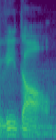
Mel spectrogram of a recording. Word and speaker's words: Vidal: It's really vidal if it's Jose and it's phonetically Spanish. Vidal there might even be a uh accent over Vidal.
